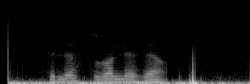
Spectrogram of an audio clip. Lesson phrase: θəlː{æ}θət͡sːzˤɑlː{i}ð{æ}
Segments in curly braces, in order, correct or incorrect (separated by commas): correct, incorrect, correct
